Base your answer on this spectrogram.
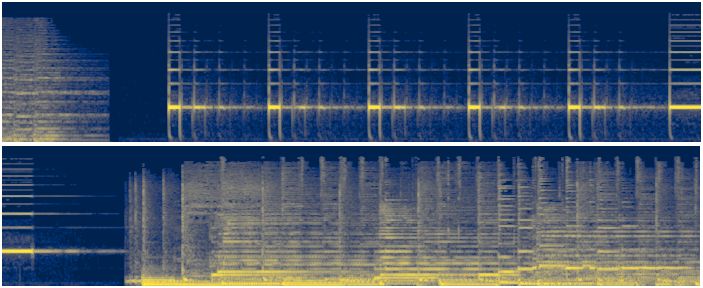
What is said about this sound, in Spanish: Oye, ¿a mí que esta sintonía me recuerda a la música de la película El Zorro? No sé por qué.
